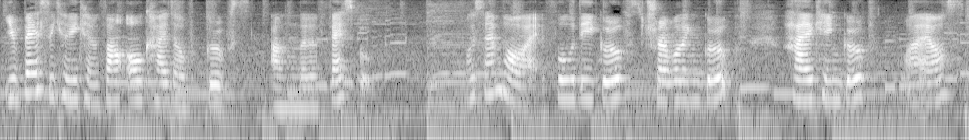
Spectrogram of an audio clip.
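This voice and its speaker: A woman's voice: on the high side, measured pace. A young woman vlogger whose first language is Mandarin, chatting casually and encouragingly to her viewers, with plenty of fillers. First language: Mandarin Chinese. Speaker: travel vlogger. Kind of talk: casual vlog talk to camera. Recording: music playing behind.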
